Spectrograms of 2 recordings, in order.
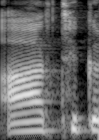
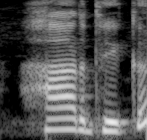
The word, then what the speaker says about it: ಹಾರ್ದಿಕ: ನೀವು ಆರ್ಥಿಕ ಶುಭಾಶಯಗಳು ಅಂದರೆ ತಪ್ಪು, ಹಾರ್ದಿಕ ಶುಭಾಶಯಗಳು ಅಂದರೂ ತಪ್ಪು, ಹಾರ್ದಿಕ ಶುಭಾಶಯಗಳು ಅಂದರೂ ಕೂಡ ತಪ್ಪು. ಸರಿಯಾದ ಕ್ರಮ ಹಾರ್ದಿಕ ಶುಭಾಶಯಗಳು.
